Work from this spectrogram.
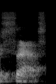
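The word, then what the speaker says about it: Szasz: like I should say SAS I always slip to say SAS he says it's pronounced like Saskatchewan okay so for anybody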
